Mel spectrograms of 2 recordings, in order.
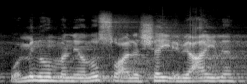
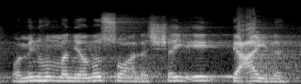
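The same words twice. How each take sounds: No difference in how they are said.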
